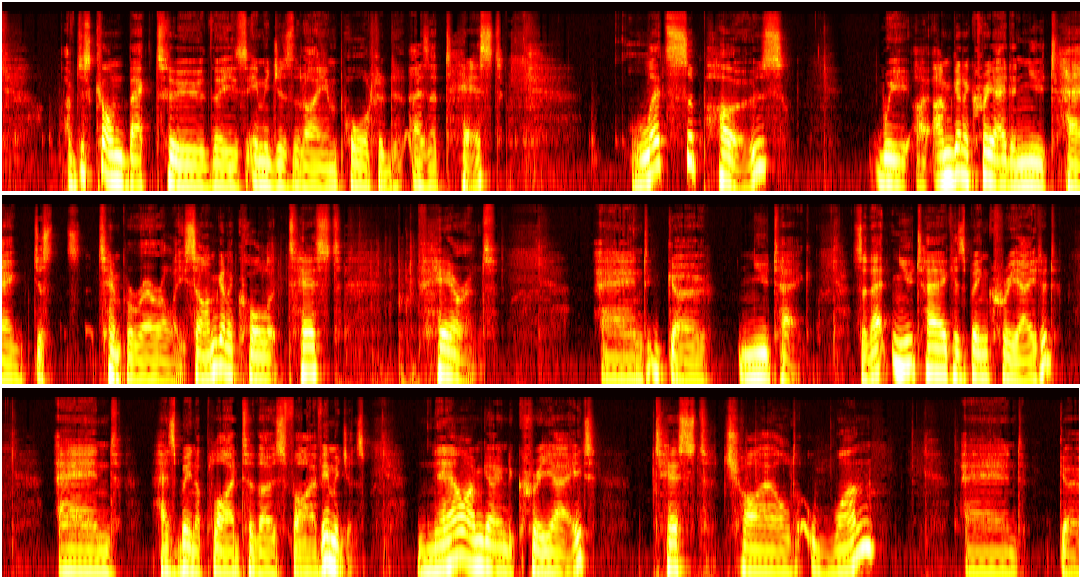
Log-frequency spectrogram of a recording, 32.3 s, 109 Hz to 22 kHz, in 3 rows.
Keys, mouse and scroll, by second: 5.2 click, 6.2 shift+click, 12.2 click, 12.8-15.4 typing, 17.1 click, 25.8 click, 26.6-29.5 typing.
